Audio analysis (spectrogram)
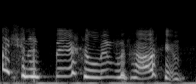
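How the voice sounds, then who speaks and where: A high, urgent female voice plays a devoted young woman desperate for her lover. The delivery is pleading and theatrical, in old radio melodrama style. The sound is dull, like a vintage broadcast. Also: animated, moderate pace, heavy background noise. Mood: anguished. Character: desperate, devoted young Frenchwoman in love with a convict. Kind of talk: 1940s radio melodrama acting.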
